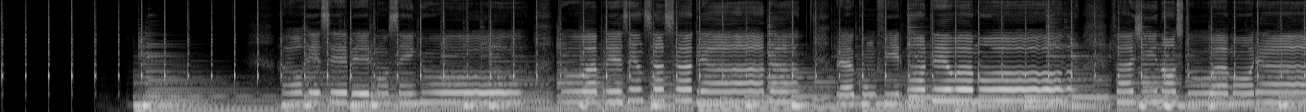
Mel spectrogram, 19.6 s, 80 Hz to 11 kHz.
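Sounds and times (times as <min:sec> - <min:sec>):
contralto singing: 0:04.2 - 0:19.5.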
